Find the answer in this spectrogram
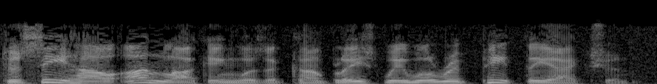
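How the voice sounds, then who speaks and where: Here an American man narrates formal, precise instructions in the manner of a 1960 military training film, with measured enunciation. His mid-range voice swoops wildly in pitch, there's no echo, and the audio has a dull 1960 soundtrack quality.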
